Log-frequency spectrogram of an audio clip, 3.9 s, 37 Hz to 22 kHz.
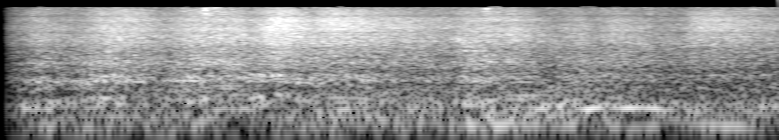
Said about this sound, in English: Main Street in Christiansburg, Virginia was shut down so 70 rally cars could line up and take off one by one on the first day of the event.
